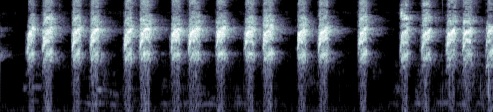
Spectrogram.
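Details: Noisy sooty-headed bulbul lure call used by trappers: quick, uneven runs of scratchy, buzzy squawks, roughly two per second, delivered in bursts with one short gap midway.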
